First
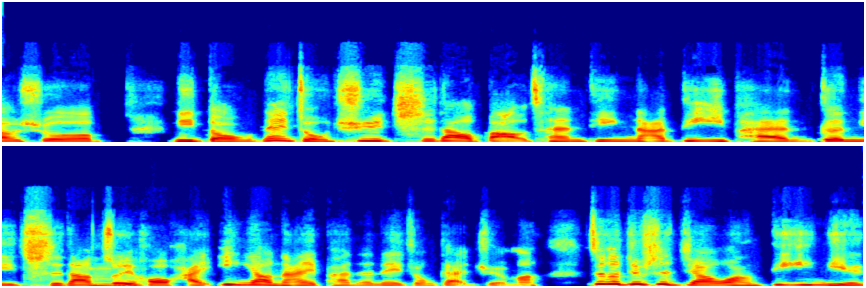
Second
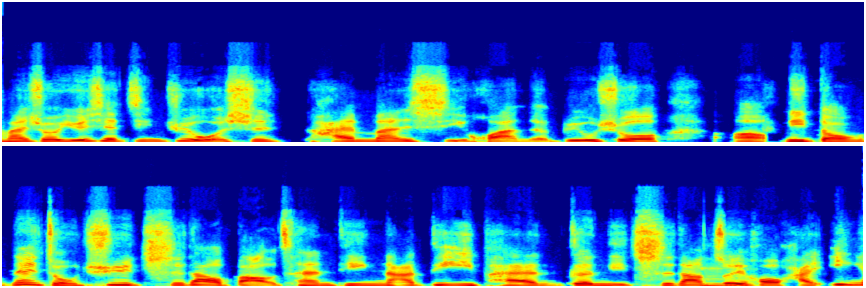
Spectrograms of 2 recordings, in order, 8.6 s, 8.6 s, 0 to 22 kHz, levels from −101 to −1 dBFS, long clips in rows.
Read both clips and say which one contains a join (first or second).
second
